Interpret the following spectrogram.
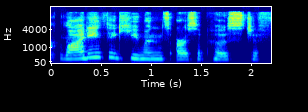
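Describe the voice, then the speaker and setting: A woman's voice: mid-range voice, normal speed, no room sound, clean studio sound. A woman hosting a casual live stream spirit session, chatting to spirits and viewers by name and relaying replies aloud.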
